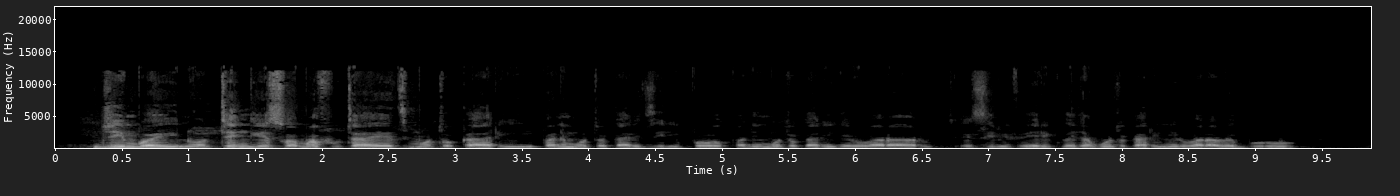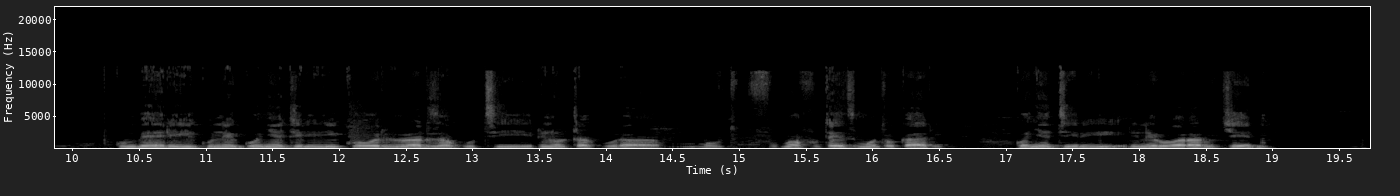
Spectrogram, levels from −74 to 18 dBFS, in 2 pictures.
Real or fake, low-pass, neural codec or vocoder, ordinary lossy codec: real; 19.8 kHz; none; AAC, 32 kbps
